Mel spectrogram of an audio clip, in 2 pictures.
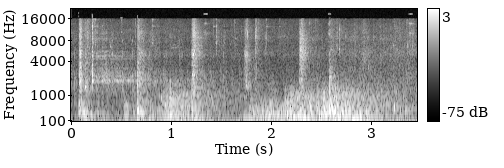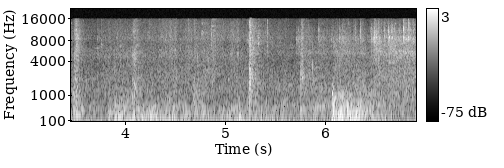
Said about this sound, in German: Sehr windig.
